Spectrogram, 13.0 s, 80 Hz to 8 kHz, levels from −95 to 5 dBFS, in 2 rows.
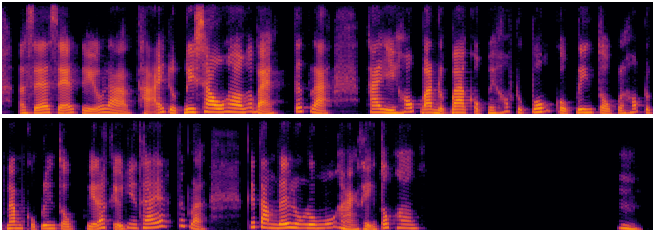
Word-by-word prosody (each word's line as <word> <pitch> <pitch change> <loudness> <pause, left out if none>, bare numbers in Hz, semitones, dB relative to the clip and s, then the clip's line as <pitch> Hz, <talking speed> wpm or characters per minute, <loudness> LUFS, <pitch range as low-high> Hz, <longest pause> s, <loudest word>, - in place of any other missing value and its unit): ờ, 195 - -3
sẽ 195 +3 +2
sẽ, 205 -2 +2
kiểu 175 +5 -1
là, 225 -3 0
thải 250 - 0
được 205 -6 -3
đi 235 +2 +4
sâu 250 0 +6
hơn 255 -3 +3
á 280 - -4
bạn. 155 - +3 0.2
Tức 280 +1 -2
là - - +3 0.4
thay 235 0 +3
vì 195 -3 +4
hốt 260 +8 0
3 220 - +6
được 170 -6 -1
3 220 +1 +6
cục 215 - -6
thì 190 - -1
hốt 200 +9 -7
được 220 -2 -4
4 255 +5 +3
cục - - -3
liên 220 +1 +2
tục, 165 -6 -2
rồi 175 - -3
hốt 240 +6 -5
được 205 0 -6
5 235 0 +1
cục 165 -3 -10
liên 225 0 0
tục, 175 -1 -6
vậy 180 - 0
đó, 260 - +2
kiểu - - 0
như 260 -2 -6
thế 275 +3 +1
á. 360 - -1
Tức 400 -1 -7
là - - -2 0.5
cái 320 - -1
tâm 290 -5 +1
lý 260 +1 +6
luôn 280 -2 +1
luôn 250 -1 +2
muốn 275 +4 -5
hoàn 175 -9 0
thiện 185 -2 -2
tốt 270 +8 -1
hơn. 255 -2 -6 2.0
Ừm. 215 -7 -1
230 Hz, 250 wpm, -24 LUFS, 195-260 Hz, 2.0 s, sâu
